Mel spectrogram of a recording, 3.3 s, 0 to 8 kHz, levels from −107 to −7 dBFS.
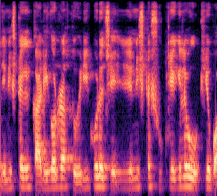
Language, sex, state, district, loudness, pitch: Bengali, male, West Bengal, Kolkata, -17 LUFS, 145 Hz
